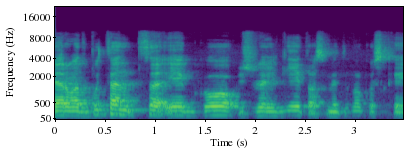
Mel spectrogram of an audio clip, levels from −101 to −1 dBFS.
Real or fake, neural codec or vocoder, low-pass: real; none; 9.9 kHz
